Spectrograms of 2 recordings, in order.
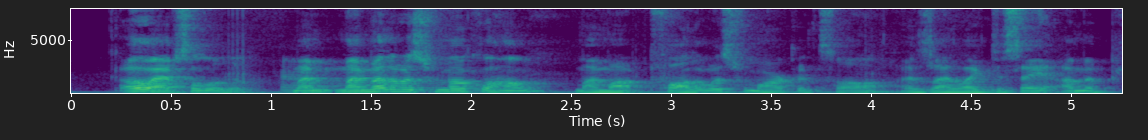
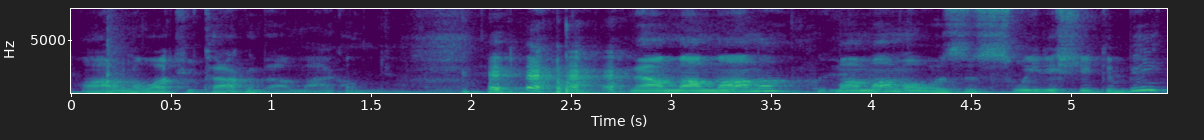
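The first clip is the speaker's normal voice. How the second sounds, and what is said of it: Put-on Southern hillbilly accent. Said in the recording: “you don't have the accent anymore. Can you still do the accent? ... purebred hillbilly”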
